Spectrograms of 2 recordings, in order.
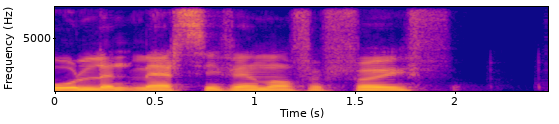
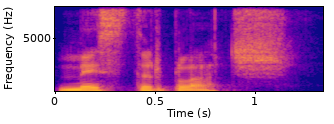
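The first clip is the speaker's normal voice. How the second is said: usual speaking voice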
